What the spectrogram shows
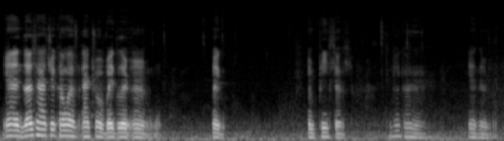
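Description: A man giving a casual, unscripted toy review, rambling with many fillers and restarts and getting loud at times. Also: mid-range voice, steady tone, normal speed, pauses often, narrow, tinny audio. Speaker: Lego reviewer. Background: faint household noise.

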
